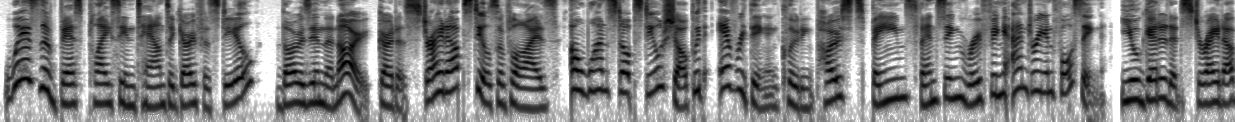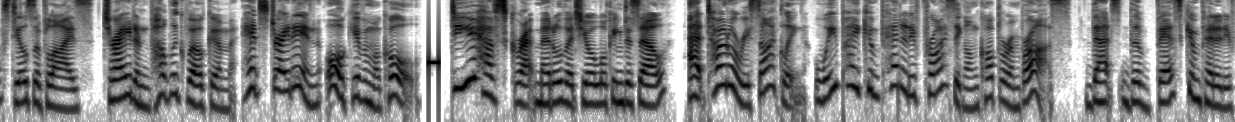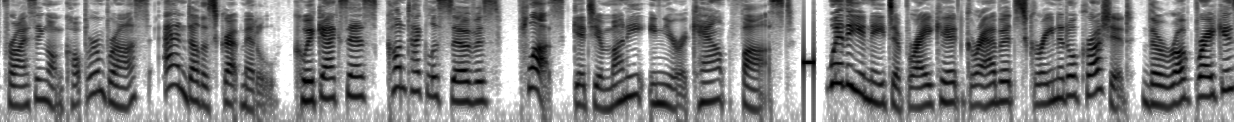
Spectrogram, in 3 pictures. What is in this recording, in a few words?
Aussie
